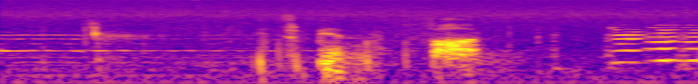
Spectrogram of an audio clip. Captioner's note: whispering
